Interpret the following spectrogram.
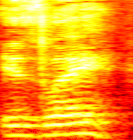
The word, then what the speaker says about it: Islay: made in the aisle of how do you pronounce it islay and islay is famous for very smoky scotches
